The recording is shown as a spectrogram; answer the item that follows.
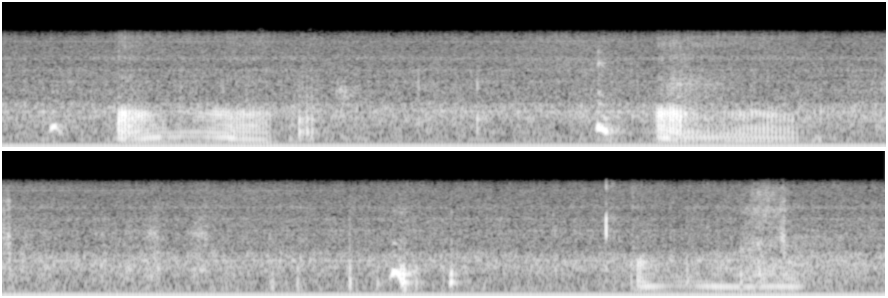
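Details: A Boston Terrier cuddled on a puffy vest snores in rough, rumbling breaths, each lasting about a second and coming every few seconds.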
